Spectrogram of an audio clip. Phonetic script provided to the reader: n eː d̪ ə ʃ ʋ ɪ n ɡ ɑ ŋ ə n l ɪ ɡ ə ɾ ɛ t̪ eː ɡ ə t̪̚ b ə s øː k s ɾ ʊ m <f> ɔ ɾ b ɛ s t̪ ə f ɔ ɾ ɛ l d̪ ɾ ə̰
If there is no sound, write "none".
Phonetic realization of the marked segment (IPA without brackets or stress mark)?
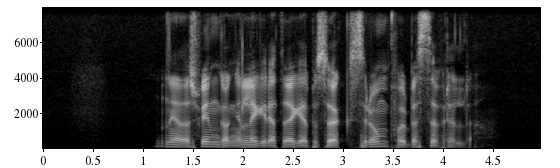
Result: f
